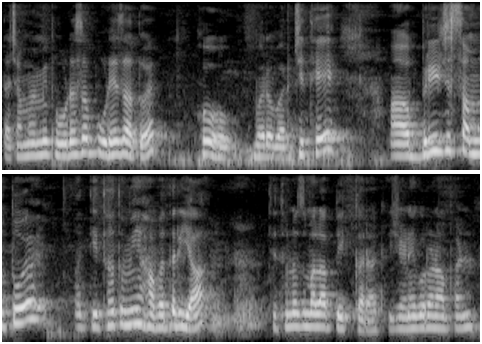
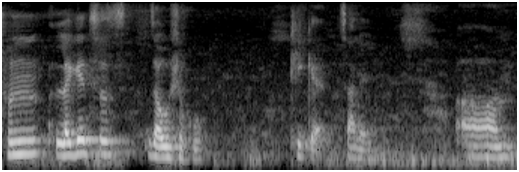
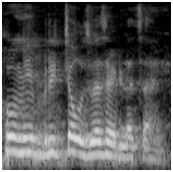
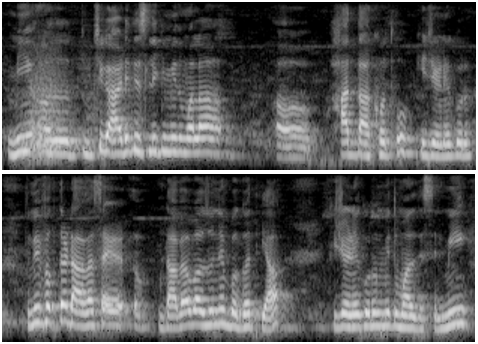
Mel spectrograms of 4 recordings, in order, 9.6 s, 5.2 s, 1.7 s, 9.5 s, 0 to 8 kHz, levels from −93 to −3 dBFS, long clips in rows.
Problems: constant background noise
